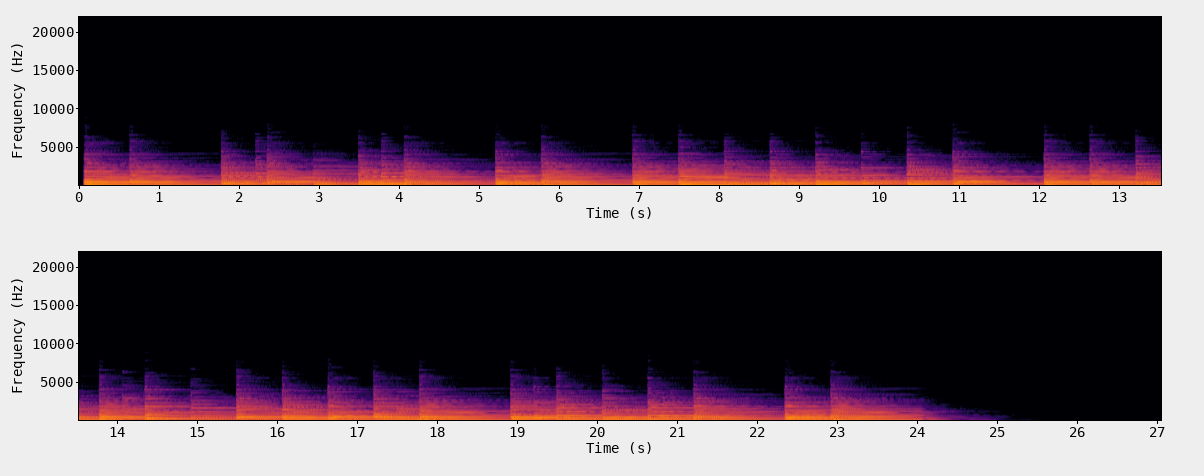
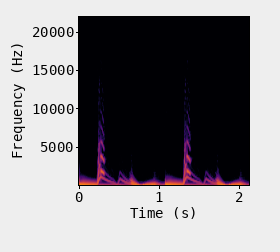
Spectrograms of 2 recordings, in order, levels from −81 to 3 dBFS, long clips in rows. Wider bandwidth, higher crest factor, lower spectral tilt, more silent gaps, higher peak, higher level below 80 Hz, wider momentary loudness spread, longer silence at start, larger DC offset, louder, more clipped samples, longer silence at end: second, 6.6 kHz vs 8 kHz; about the same, 14 dB vs 12 dB; first, -9 dB/octave vs -7.5 dB/octave; neither; first, -8 dBFS vs -16 dBFS; second, -48 dBFS vs -38 dBFS; about the same, 7 LU vs 6 LU; about the same, 0.05 s vs 0 s; neither; first, -23 LUFS vs -29 LUFS; neither; first, 2.7 s vs 0 s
